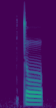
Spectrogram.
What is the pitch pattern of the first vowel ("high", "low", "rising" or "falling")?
low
